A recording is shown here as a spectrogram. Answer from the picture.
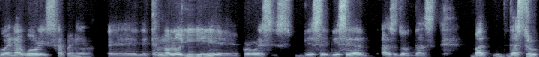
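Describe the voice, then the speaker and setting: Speaking with a Spanish accent, a man uses a dark, mellow tone at a fairly high pitch, with ordinary pitch variation and a fairly slow pace, in a dry, close sound with no echo. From Spain. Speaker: startup accelerator mentor. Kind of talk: webinar interview. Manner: halting, many fillers.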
